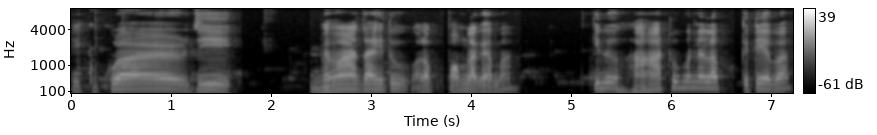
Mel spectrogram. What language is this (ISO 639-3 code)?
asm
